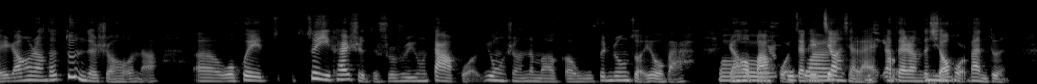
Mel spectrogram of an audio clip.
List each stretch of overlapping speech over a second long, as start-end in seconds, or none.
7.3-9.6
